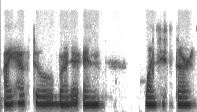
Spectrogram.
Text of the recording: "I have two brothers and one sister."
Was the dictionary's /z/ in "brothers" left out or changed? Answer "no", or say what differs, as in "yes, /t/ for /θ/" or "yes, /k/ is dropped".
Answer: yes, /z/ is dropped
